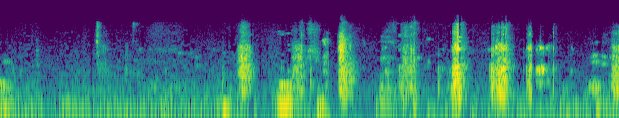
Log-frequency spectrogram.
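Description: A piece of plastic credit card scraped across damp watercolour paper, lifting paint out of the wash to shape stones: a run of short, quick scraping strokes starting about two seconds in, over a faint low hum.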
